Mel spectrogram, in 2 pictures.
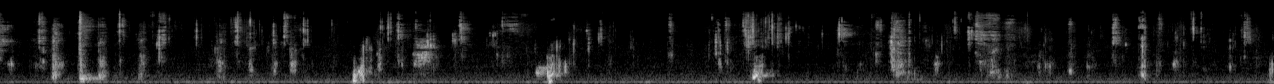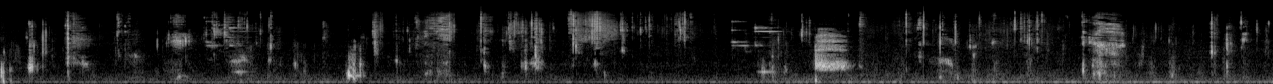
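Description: Close-miked wet chewing, biting and lip-smacking of a soft Henan stuffed sausage (guanchang) soaked in chili oil. It comes as a dense, irregular string of short smacks and clicks.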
